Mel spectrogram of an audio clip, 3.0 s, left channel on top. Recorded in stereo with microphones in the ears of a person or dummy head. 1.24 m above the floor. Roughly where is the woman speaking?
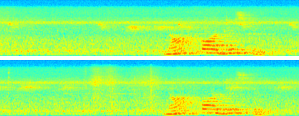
Centre.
